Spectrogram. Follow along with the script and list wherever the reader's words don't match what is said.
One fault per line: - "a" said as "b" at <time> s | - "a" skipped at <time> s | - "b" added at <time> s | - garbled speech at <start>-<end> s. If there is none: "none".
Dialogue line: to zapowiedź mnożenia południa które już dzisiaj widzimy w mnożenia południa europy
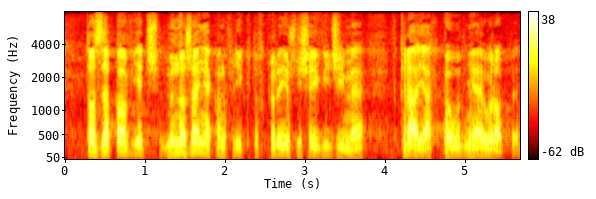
- "południa" said as "konfliktów" at 1.8 s
- "mnożenia" said as "krajach" at 4.2 s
